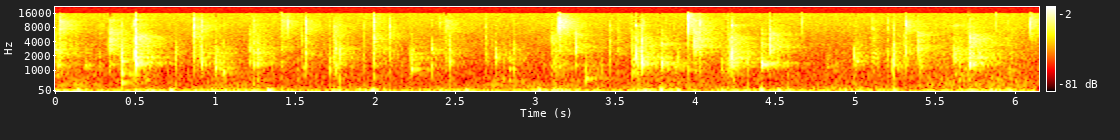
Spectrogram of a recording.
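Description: Fingertips rapidly click and tap the silver metal keys of a hollow black oboe held in both hands, without blowing into it. The result is a quick, uneven run of dry, sharp clicks, each with a bright edge and a soft low thump, dying away almost instantly.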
